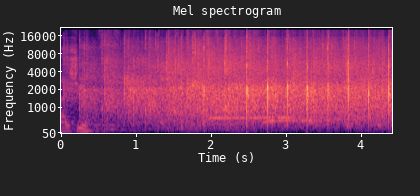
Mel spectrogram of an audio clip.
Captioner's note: audience applauds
